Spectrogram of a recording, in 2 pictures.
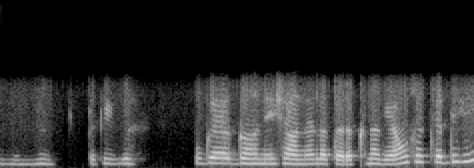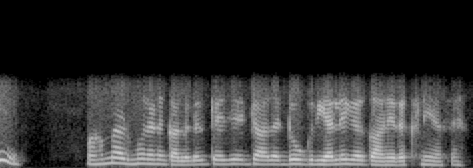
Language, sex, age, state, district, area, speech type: Dogri, female, 18-30, Jammu and Kashmir, Udhampur, rural, conversation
